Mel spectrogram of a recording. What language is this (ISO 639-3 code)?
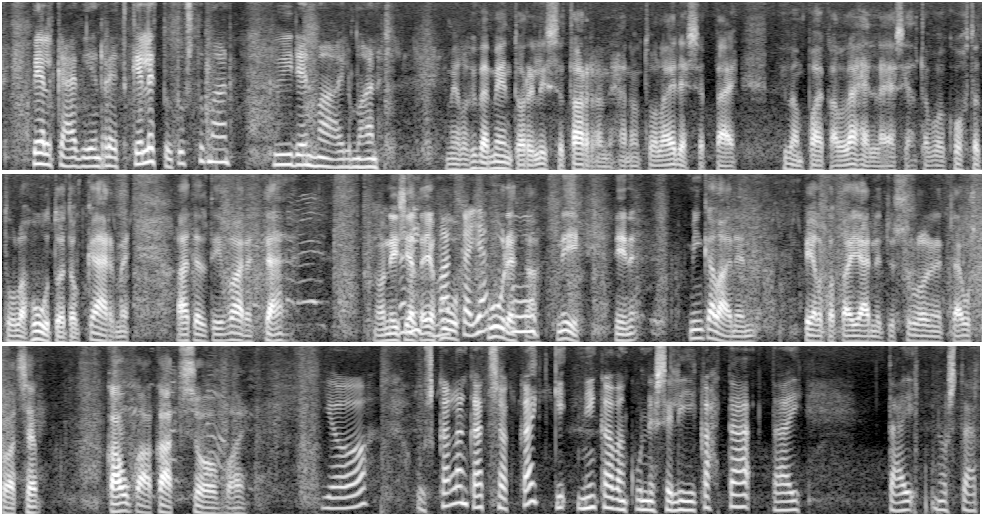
fin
